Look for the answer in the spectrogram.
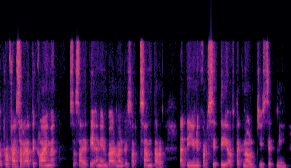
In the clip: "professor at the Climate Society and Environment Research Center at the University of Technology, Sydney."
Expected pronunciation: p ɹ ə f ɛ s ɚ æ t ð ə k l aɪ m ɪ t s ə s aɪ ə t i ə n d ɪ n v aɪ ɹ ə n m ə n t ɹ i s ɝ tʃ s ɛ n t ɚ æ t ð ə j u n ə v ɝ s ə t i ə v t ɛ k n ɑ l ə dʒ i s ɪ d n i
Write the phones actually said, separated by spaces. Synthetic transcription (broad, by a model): p ɹ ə f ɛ s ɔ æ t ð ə k l aɪ m ɪ t s ə s aɪ ə t i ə n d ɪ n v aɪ ɹ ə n m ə n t ɹ i s ɝ tʃ s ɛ n t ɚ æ t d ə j u n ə f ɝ s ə t i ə f t ɛ k n ɑ l ə dʒ i s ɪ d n i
